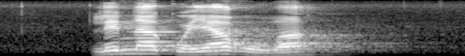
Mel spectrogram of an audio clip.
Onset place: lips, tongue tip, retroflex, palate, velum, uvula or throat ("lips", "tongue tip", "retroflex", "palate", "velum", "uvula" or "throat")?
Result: tongue tip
